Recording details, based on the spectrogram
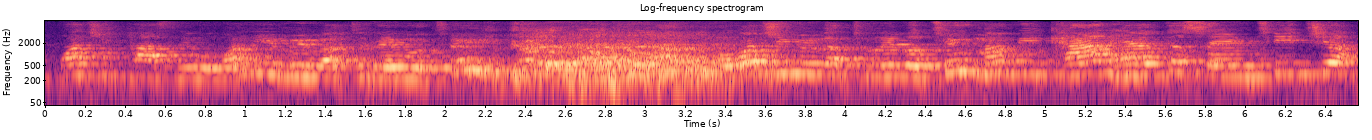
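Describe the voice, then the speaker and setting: A man telling a funny personal story in a humorous speech contest, pausing for laughs. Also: very high-pitched. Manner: telling a comic story to an audience with pauses for laughs. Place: large hall, public speaking contest. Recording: echoey hall from far off, noisy. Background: audience laughter.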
